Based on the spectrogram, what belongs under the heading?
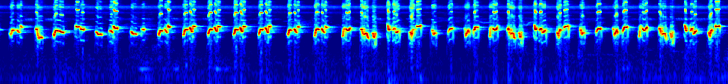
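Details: Lure song of a sooty-headed bulbul meant to make other bulbuls sing: a dense, lively stream of bubbly, warbled whistles rising and falling, several notes per second without a break.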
